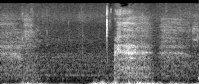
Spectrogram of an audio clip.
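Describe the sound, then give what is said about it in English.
Wasps buzz steadily, circling outside a makeshift house made of sticks, an insect-like hum at moderate volume with a brief sharp rustle partway through and continuous low rumble underneath; no one speaks. “I can hear the wasps. They're outside the house.”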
